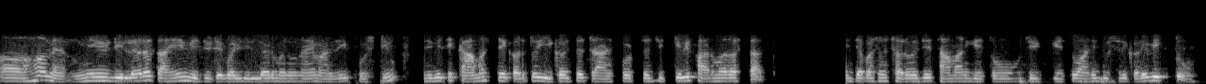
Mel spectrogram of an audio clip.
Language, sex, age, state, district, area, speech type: Marathi, male, 45-60, Maharashtra, Yavatmal, urban, conversation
